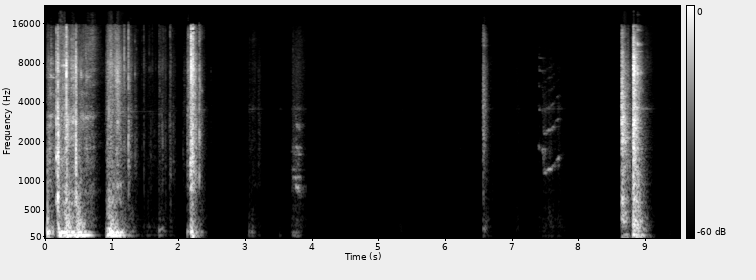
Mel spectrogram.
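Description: A door is pushed shut indoors with a heavy thunk after a few loud knocking bumps, followed by quiet scattered clicks and a faint tap in an otherwise still room.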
